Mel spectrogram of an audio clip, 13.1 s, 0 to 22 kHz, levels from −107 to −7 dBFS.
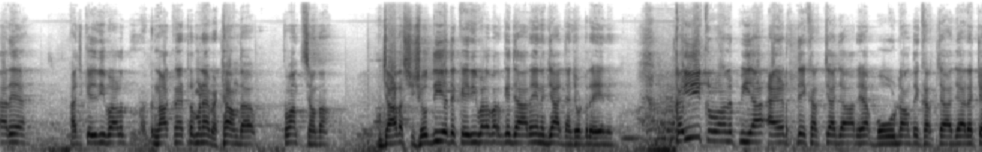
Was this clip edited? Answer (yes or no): no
